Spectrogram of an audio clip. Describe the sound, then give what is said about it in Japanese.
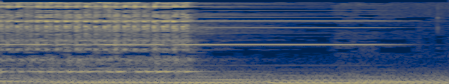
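A telephone ringing with an incoming call: a steady, bright electronic ring that fills the first second and then carries on more thinly, with no voices. “電話がかかってきました。 この話をするな と言わんばかりの電話がかかってきましたが”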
